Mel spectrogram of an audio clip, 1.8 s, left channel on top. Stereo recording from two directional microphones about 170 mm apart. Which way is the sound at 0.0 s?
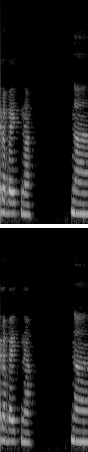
30° left (ahead or behind).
